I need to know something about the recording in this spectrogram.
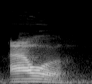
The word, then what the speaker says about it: hour: Vì hát câm nên cái âm đầu của những chữ này là O. Và vì O là nguyên âm nên chúng ta phải dùng mạo từ ân trước những chữ này nha các bạn.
